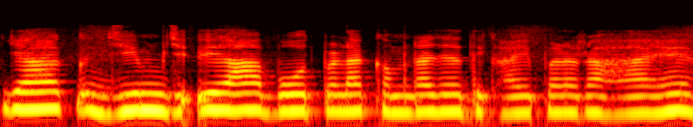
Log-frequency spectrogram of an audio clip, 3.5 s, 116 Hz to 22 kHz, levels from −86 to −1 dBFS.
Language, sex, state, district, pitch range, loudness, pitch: Hindi, female, Uttar Pradesh, Jyotiba Phule Nagar, 215-230 Hz, -25 LUFS, 225 Hz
